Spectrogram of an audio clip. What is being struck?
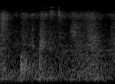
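Nothing is struck.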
